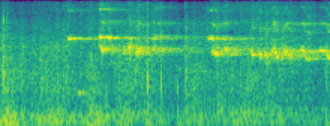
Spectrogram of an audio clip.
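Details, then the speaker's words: Unbalanced garage door with extension springs, before torsion spring conversion: high thin squeals in bursts as door travels, thumps between, opener beeps; suspected rubbing on flag bracket or vertical track; unconfirmed. "every time the door goes up and down makes that noise it also beeps on the operator"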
